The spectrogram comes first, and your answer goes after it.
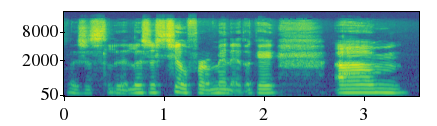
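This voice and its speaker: A woman's voice: lowish voice, level tone, unhurried, a bit bright. A young woman with a French accent, talking candidly in a personal vlog monologue, rambling and repeating words, with lots of fillers and now and then a slip into French. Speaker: vlogger.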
